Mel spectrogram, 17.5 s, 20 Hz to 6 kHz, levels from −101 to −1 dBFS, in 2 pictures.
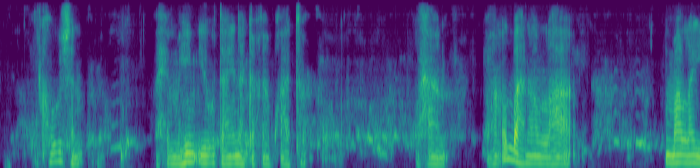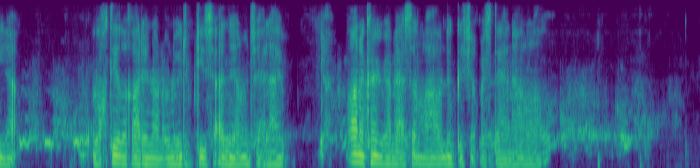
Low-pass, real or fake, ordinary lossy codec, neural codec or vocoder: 5.4 kHz; fake; none; codec, 16 kHz, 4.8 kbps, FACodec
